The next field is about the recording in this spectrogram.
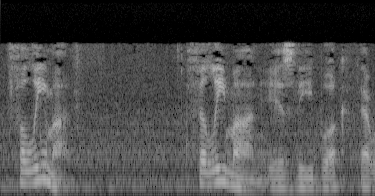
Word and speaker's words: Philemon: The best way I can think of to remember is take the word Philly and just take the emphasis on the Lee part, Philemon.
